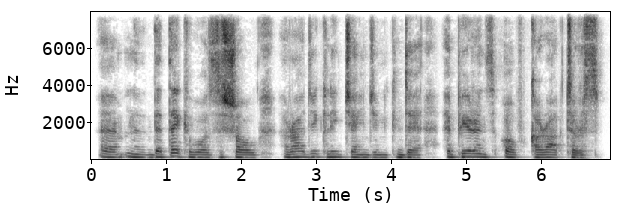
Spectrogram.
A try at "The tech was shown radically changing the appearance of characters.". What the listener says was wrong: So the you sort of missed out the N there when you were saying it. So you said show and not shown. So the N puts it in the past, sort of puts it in the past somehow.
